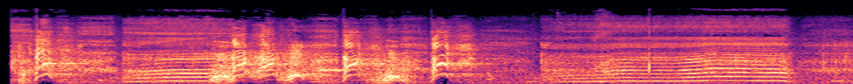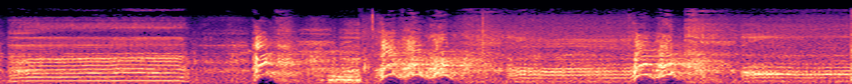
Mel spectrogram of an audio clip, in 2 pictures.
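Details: An angry Rottweiler barks and growls loudly, with a few long, drawn-out whining tones.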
